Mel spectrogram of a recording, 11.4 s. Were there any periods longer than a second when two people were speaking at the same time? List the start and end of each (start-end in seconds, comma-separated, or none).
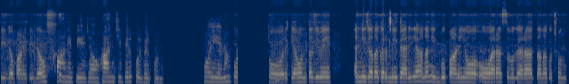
none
